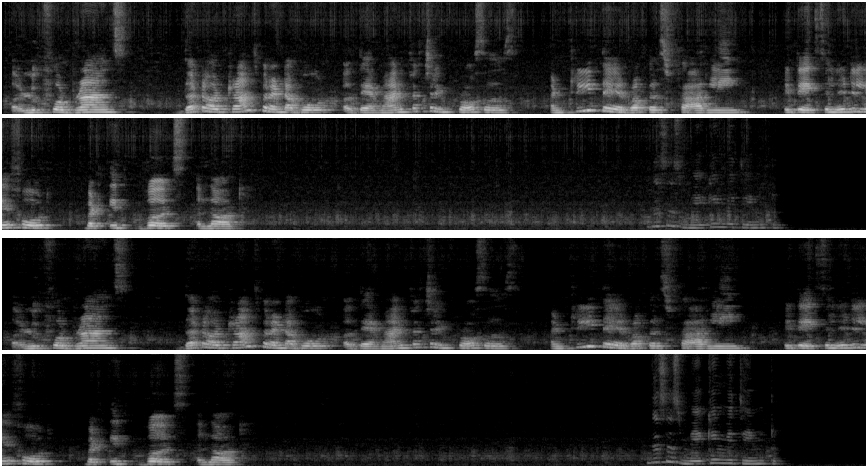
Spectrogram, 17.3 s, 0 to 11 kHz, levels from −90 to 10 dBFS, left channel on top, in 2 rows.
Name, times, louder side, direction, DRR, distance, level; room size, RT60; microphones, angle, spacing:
voice 1, 0.1-1.1 1.8-5.1 5.5-7.4 7.8-9.1 9.5-11.0, left 6 dB, 70° left, 0.4 m, -26 dB
voice 2, 15.1-16.4, right 5 dB, 75° right, 0.7 m, -47 dB
2.9 x 2.1 x 2.9 m
head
